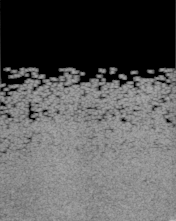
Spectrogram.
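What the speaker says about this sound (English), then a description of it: "The hurricane's sheer wind power drives waves from far out at sea" Hurricane winds drive ocean waves ashore in a continuous, loud roar of surf, with wind rushing and buffeting over the churning water and no voices.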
